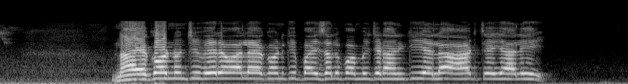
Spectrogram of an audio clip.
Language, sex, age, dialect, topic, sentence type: Telugu, male, 25-30, Telangana, banking, question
